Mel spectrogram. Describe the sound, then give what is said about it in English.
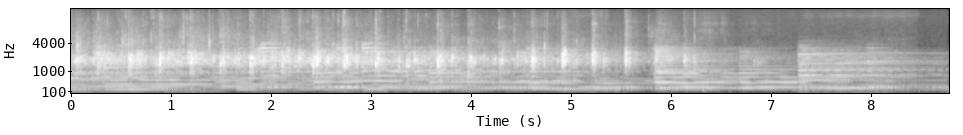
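An audience claps hands steadily in praise to the Lord over sustained keyboard music, the applause dense. Around six seconds the clapping fades out, leaving the held musical chords ringing on alone. “Why don't you give the Lord a hand clap of praise today?”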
